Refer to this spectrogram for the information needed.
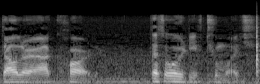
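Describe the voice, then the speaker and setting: With a Chinese accent, a man at medium pitch talks in a fairly even intonation over noticeable background noise. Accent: Asian accent (Chinese). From China. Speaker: card game YouTuber. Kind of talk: casual deck profile talk. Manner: halting, many fillers.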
